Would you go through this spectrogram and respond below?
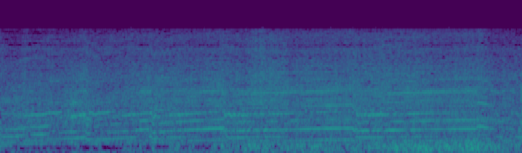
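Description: Race car engine from a racing video game at a Brazil circuit, lapping alone on track: a steady, loud engine note climbing through rising revs and gear changes across the whole stretch, with no talk.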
